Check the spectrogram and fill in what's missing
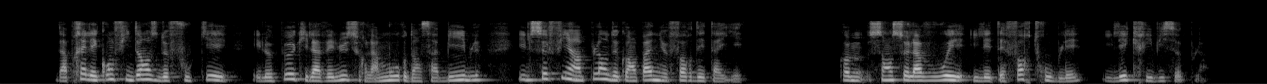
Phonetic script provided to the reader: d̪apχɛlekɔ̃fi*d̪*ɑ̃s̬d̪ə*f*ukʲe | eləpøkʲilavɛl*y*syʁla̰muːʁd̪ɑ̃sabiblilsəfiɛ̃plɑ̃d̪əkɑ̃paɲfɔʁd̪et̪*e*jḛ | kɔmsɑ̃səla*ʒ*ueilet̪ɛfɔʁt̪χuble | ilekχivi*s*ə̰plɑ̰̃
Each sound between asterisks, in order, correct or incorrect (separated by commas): correct, correct, correct, incorrect, incorrect, correct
